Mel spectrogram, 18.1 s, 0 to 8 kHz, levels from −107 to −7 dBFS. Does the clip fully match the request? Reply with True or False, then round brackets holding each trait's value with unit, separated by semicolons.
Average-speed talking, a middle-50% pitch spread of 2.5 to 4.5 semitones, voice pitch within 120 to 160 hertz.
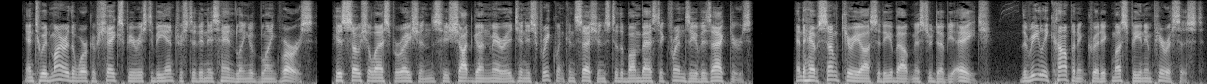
False (170 wpm; 3.3 semitones; 105 Hz)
